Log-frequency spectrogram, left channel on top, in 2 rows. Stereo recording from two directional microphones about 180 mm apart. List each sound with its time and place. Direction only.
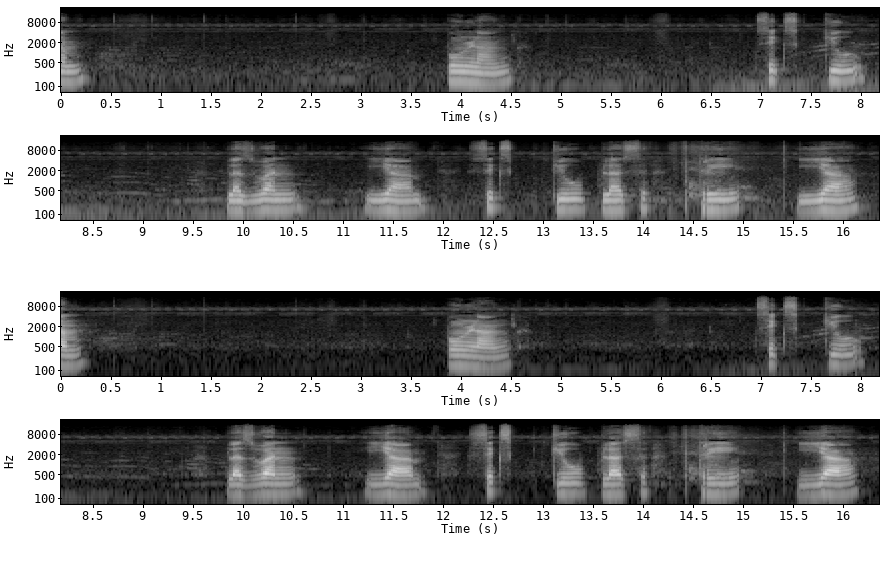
3.8 s speech: 30° right (ahead or behind)
6.9 s speech: 30° right (ahead or behind)
9.8 s speech: 35° right (ahead or behind)
14.3 s a sound: 20° right (ahead or behind)
14.5 s speech: 35° right (ahead or behind)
